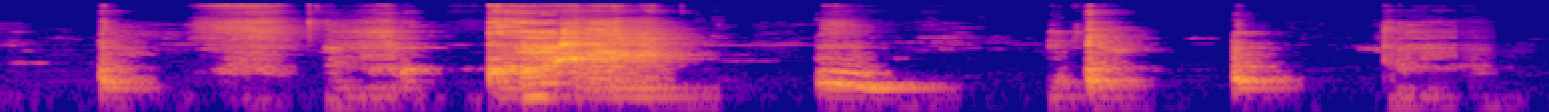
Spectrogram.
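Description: About seven separate coughs and throat-clearing bursts from an adult, some wet and harsh, with short pauses between them.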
